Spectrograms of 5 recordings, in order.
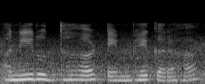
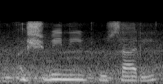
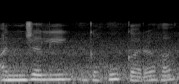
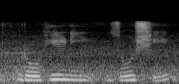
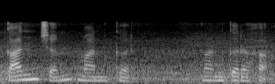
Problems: background sounds at intervals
